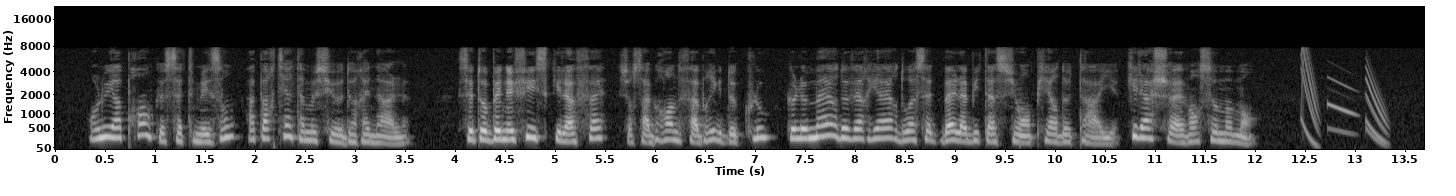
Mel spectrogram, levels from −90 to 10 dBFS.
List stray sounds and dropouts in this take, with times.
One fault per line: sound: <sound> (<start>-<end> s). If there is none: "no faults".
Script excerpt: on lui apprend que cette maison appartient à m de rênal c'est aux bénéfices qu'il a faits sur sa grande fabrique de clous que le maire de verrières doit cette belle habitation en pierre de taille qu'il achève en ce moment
sound: chirp (12.5-13.4 s)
